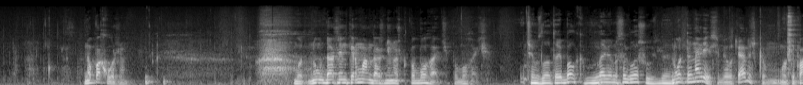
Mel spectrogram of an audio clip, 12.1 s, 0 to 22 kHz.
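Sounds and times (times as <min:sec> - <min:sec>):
man speaking: 0:01.2 - 0:02.0, 0:04.4 - 0:12.0.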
